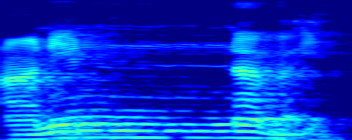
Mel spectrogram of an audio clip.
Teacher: dua harakat dengungan dan ditahan dua harakatnya ya. dua harakatnya ini ditahan. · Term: nun bertasydid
